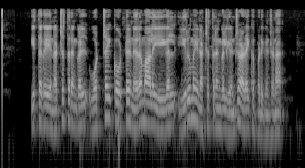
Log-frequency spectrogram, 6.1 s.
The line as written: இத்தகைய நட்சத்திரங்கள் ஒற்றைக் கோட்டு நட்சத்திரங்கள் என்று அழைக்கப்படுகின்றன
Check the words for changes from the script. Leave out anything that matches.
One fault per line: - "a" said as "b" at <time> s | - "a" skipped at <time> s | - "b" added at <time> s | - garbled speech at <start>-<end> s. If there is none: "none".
- "நிறமாலையியல் இருமை" added at 2.6 s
